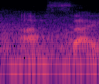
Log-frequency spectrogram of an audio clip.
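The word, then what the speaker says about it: açaí: So that's how you pronounce it. Acai.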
